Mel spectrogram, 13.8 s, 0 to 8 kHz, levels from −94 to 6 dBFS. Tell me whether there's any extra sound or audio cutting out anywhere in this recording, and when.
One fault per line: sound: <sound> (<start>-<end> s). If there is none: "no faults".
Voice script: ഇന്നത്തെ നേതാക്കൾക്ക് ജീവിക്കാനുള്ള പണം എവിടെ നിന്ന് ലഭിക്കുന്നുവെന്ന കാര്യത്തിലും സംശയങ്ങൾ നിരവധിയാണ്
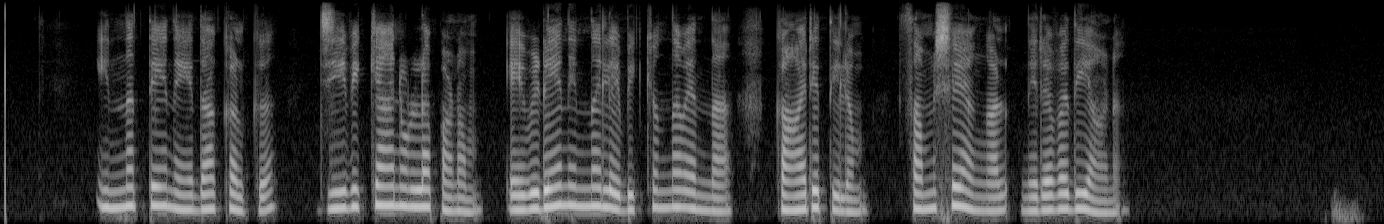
no faults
